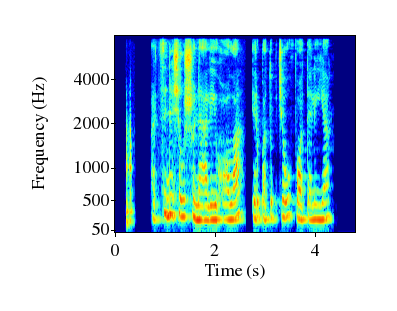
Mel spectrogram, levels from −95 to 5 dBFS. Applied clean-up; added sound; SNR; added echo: none; none; none; none.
